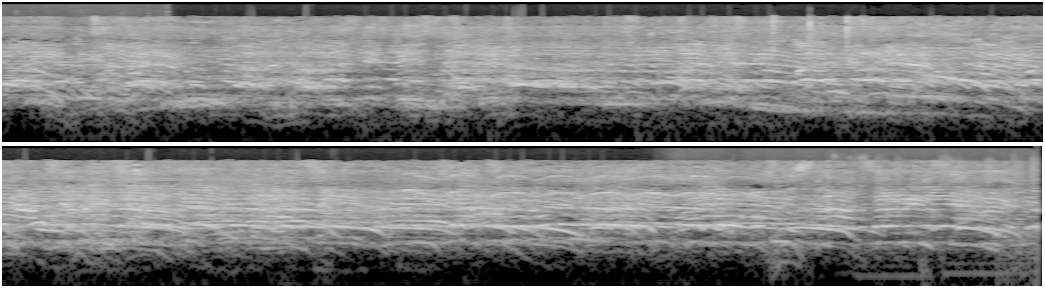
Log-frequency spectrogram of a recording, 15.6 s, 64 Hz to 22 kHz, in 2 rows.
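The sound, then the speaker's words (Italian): A large crowd of about 300-400 AS Roma football fans at Fiumicino airport cheers and chants loudly and continuously as they welcome the club's new coach, many overlapping voices shouting and singing together in a dense, energetic roar that holds steady throughout. “Ok, abbiamo appena sentito l'audio che ci ha fatto capire l'entusiasmo dei 300-400 tifosi presenti ieri sera a Fiumicino, che lo hanno accolto il nuovo CT romanista in modo trionfale e lo hanno accerchiato fino ad impedire di fare domande”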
